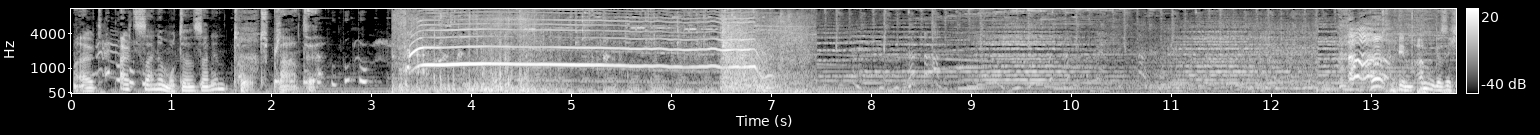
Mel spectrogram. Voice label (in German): Junge Laute Frau Laute Mann Laute; Calista; Pushing Daisies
